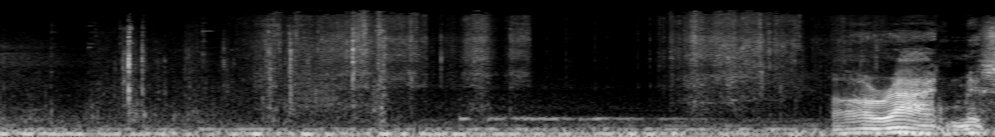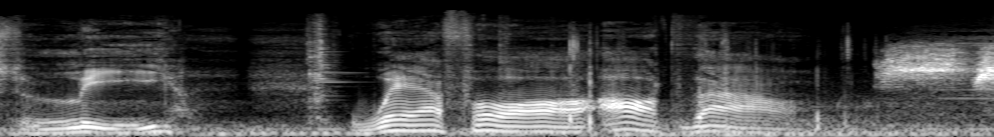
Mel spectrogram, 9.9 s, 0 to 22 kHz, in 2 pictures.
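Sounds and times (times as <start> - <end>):
speech: 4.2 - 6.0, 6.7 - 9.6
rats squeaking in old catacombs: 9.4 - 9.9.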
